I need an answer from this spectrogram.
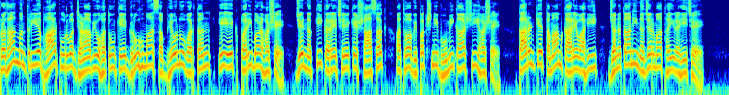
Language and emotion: Gujarati, neutral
